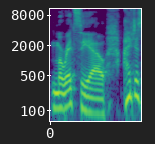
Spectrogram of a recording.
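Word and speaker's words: Mauricio: I also have to say, I think Maurizio, to use Lisa Vanderpump's pronunciation. Maurizio. I think. And you remember how Kim Richards would call him Maurice? That was the best. Yeah, she'd be like, I don't know, Maurice.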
